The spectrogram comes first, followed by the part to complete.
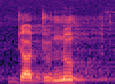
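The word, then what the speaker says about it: Dordunu: The Dodunu is spelled D-O-R-D-U-N-U. Dodunu.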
